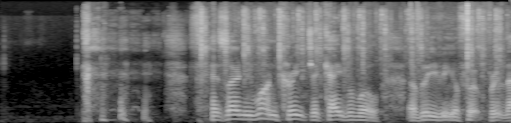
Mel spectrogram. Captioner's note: chuckles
